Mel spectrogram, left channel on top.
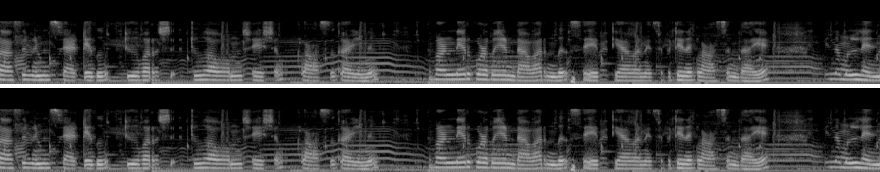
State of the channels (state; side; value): identical; both; correlation 1.00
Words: വീണ്ടും സ്റ്റാർട്ട് ചെയ്തു. 2 hourന് ശേഷം ക്ലാസ് കഴിഞ്ഞ് 1 year കൂടെ ഉണ്ടാവാറുണ്ട്. സേഫ്റ്റി അവയർനെസ്സിനെ പറ്റി ക്ലാസ് ഉണ്ടായേ. പിന്നെ നമ്മൾ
